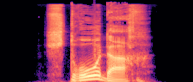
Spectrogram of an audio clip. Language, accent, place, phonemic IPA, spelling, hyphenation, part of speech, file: German, Germany, Berlin, /ˈʃtʁoːˌdaχ/, Strohdach, Stroh‧dach, noun, De-Strohdach.ogg
- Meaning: thatched roof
